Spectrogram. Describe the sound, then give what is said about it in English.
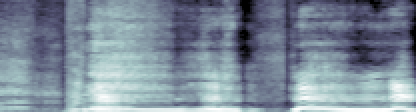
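A voice imitates a battle horse's breathing: two heavy, breathy, voiced blasts in quick succession, fairly loud, with the pitch rising and falling through each one. “So portraying an image of a battle horse, you know? Think of it. I'm not that great at imitating, but you can see them.”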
